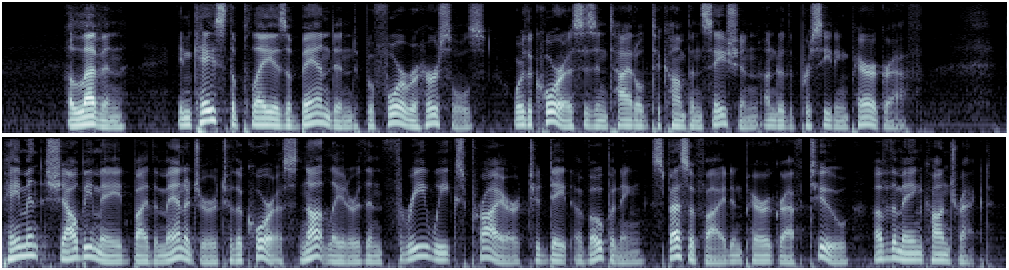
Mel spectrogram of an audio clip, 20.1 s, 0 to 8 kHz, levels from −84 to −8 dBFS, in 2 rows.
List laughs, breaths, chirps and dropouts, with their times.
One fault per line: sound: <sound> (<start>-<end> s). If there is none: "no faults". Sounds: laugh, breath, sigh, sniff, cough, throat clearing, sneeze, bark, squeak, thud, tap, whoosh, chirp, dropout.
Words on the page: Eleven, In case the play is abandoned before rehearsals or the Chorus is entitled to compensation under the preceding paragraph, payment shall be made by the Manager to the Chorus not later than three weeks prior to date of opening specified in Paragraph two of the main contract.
no faults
